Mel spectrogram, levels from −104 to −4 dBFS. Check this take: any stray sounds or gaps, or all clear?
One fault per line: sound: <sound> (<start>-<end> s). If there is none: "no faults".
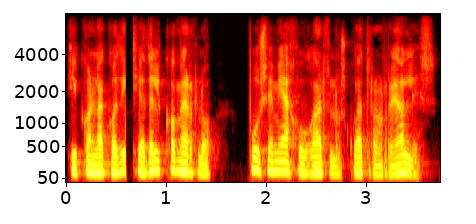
sound: dropout (0.6-0.7 s)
